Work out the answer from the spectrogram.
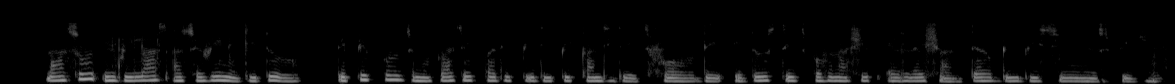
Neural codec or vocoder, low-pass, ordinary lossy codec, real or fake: codec, 24 kHz, 6 kbps, HILCodec; 7.2 kHz; none; fake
